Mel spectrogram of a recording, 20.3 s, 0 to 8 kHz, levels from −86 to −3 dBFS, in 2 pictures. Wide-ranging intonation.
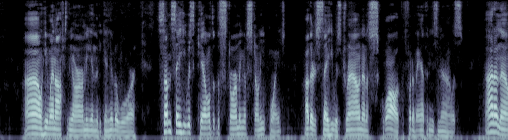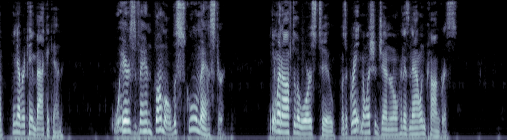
Yes: wide, 6.7 semitones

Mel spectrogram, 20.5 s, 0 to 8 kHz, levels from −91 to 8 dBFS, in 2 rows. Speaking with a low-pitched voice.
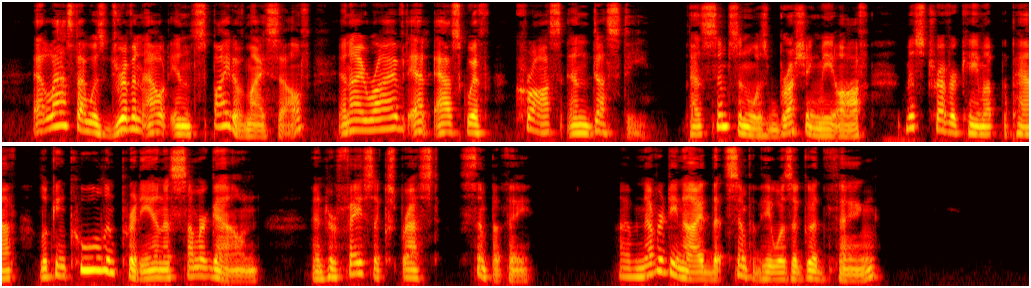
Yes: low, 130 Hz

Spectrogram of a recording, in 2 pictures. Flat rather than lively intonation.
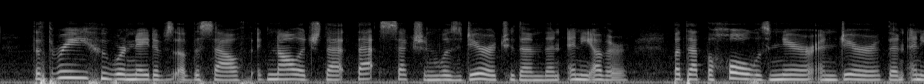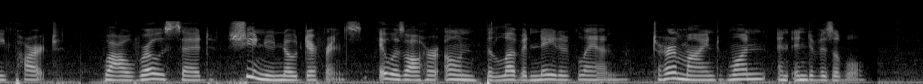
Yes: narrow, 2.3 semitones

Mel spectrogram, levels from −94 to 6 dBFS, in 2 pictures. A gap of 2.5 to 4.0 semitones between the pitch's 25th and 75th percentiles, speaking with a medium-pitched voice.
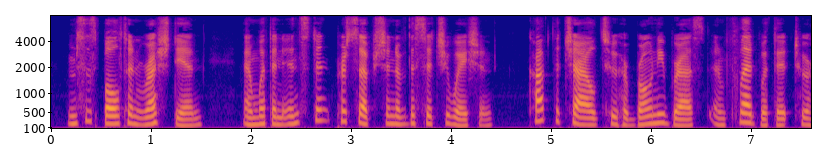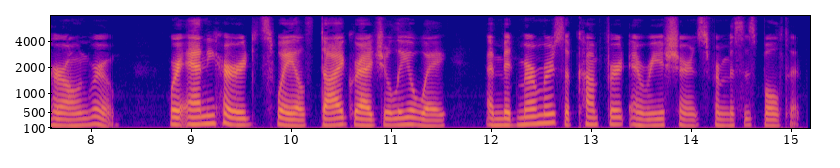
Yes: average, 3.6 semitones; medium, 180 Hz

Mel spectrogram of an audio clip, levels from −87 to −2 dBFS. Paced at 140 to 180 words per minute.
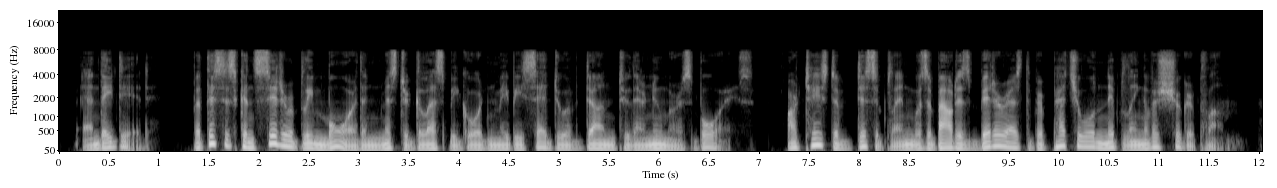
No: average, 190 wpm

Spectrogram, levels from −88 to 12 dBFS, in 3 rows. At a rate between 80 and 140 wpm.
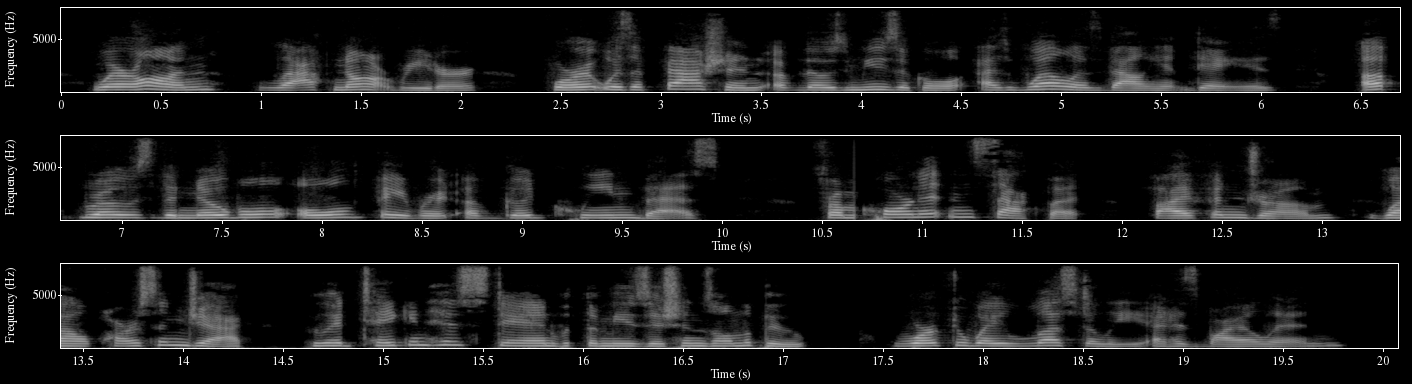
No: average, 160 wpm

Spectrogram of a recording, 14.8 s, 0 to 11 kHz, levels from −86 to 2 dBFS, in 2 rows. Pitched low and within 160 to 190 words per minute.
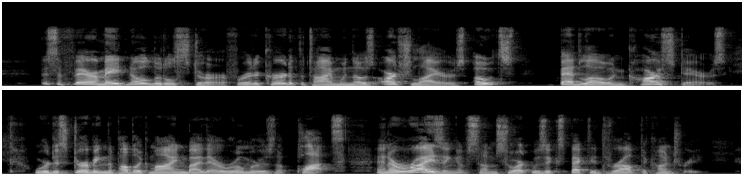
No: medium, 155 Hz; average, 165 wpm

